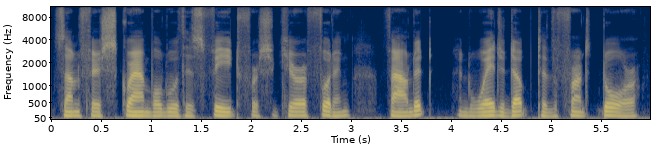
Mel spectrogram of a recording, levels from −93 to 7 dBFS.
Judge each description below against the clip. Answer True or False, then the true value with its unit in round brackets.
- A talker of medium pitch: False (110 Hz)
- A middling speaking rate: True (170 wpm)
